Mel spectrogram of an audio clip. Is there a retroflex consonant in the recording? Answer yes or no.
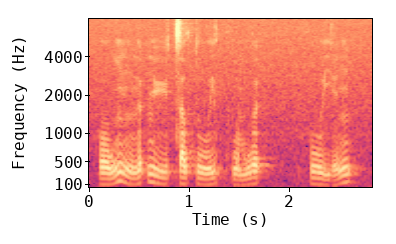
no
